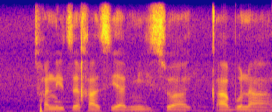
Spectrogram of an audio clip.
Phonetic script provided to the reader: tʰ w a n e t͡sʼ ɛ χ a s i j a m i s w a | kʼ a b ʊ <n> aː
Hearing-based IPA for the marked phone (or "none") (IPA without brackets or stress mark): n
